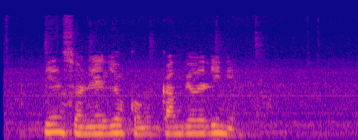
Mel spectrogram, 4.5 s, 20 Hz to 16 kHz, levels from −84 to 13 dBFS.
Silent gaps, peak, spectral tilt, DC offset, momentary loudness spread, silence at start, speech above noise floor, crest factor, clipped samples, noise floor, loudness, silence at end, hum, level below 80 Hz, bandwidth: none; -4 dBFS; -7.5 dB/octave; under 0.1%; 21 LU; 0.25 s; 26 dB; 18 dB; under 0.1%; -45 dBFS; -20 LUFS; 0.9 s; none; -50 dBFS; 10.5 kHz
